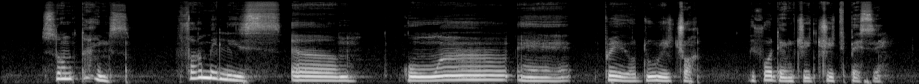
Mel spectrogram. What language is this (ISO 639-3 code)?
pcm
